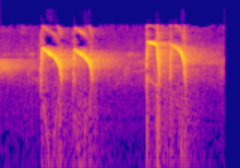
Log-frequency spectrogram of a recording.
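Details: White-capped tanager song in two bursts, each a pair of bright whistled notes that drop quickly in pitch. The bursts are separated by about a second, with little else audible.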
